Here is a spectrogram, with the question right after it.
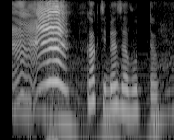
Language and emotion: Russian, neutral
